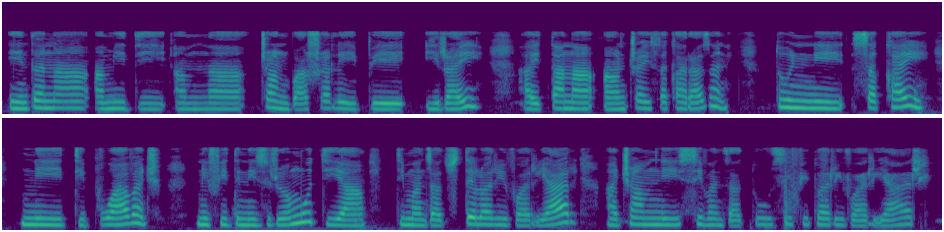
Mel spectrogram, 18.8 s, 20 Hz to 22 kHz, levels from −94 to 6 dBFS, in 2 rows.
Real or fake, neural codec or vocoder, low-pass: real; none; 7.2 kHz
